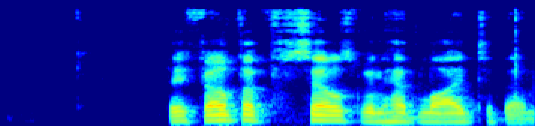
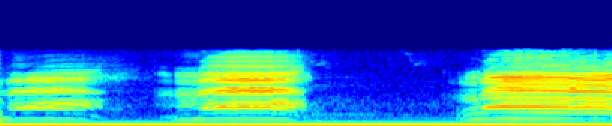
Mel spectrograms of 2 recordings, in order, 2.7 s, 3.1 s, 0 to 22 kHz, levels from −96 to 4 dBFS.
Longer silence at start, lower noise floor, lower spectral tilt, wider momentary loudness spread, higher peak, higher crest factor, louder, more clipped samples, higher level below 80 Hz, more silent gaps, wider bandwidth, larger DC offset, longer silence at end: first, 0.85 s vs 0.05 s; first, -78 dBFS vs -66 dBFS; about the same, -4.5 dB/octave vs -4.5 dB/octave; second, 7 LU vs 17 LU; second, -18 dBFS vs -8 dBFS; first, 22 dB vs 16 dB; second, -37 LUFS vs -21 LUFS; neither; second, -78 dBFS vs -72 dBFS; neither; first, 17 kHz vs 5.2 kHz; second, under 0.1% vs 2%; about the same, 0 s vs 0 s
